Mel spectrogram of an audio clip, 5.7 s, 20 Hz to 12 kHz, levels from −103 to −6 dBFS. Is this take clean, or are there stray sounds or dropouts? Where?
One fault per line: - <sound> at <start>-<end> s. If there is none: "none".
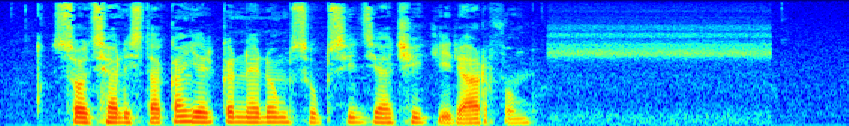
none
